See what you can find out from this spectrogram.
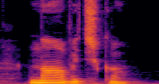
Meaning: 1. skill, knack (ability gained through habitual action and experience) 2. habit
- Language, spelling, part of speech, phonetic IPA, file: Ukrainian, навичка, noun, [ˈnaʋet͡ʃkɐ], Uk-навичка.ogg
